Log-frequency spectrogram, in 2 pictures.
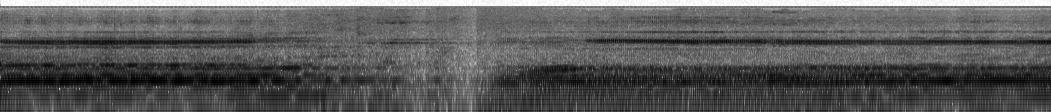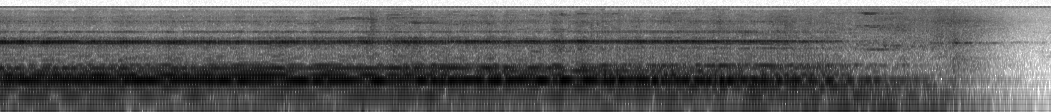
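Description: Orthodox Byzantine liturgical chant sung in long, drawn-out held notes. The singing dips briefly about two seconds in, then slides up into a new note that is held until it fades out near the end.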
